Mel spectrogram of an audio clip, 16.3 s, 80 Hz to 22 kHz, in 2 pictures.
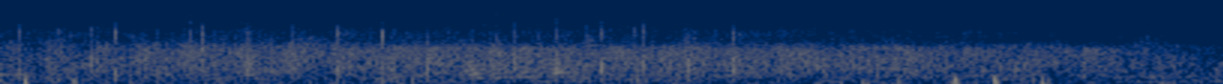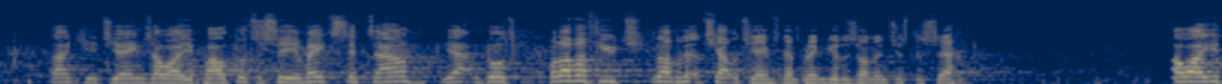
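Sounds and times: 
audience applause: 0.0s - 12.7s
speech: 8.5s - 14.7s, 16.0s - 16.3s.

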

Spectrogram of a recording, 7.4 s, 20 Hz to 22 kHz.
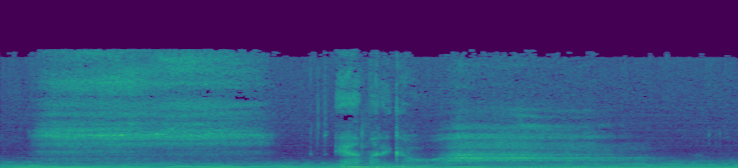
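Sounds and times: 
sustained tonal hum: 0.0s - 7.3s
long deep breath drawn in during a box breathing exercise: 0.3s - 3.0s, 4.3s - 7.1s.

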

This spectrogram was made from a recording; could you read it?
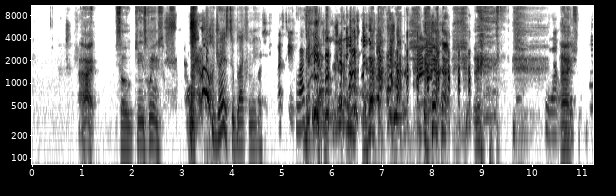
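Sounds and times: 
speech: 0.9s - 11.2s
sharp loud sneeze: 2.8s - 3.7s
laughter: 5.4s - 9.9s.

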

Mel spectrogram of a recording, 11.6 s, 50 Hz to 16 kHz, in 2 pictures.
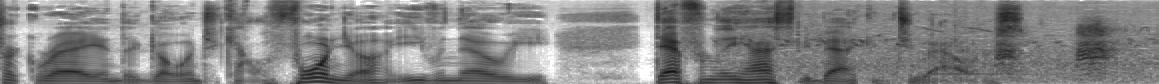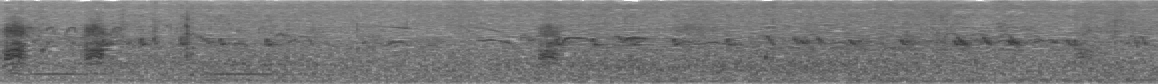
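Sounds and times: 
speech: 0.0s - 5.6s
ducks quacking: 3.8s - 11.5s
busy outdoor background: 4.0s - 11.5s.

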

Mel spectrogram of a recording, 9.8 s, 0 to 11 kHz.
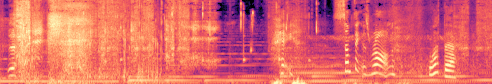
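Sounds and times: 
speech: 0.2s - 0.8s, 7.0s - 9.3s
wet squelching chewing: 0.4s - 5.2s.

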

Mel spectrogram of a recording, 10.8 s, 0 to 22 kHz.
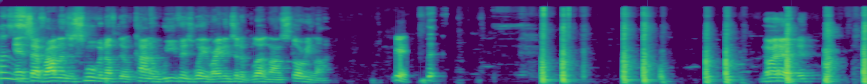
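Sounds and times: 
speech: 0.0s - 4.2s, 4.9s - 5.6s, 9.5s - 10.3s
sharp hollow knocking on a door: 6.8s - 10.8s.

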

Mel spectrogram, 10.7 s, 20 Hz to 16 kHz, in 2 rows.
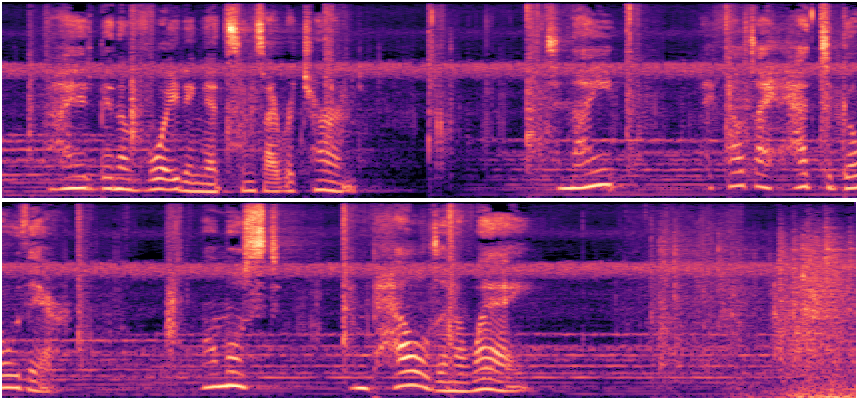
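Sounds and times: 
speech: 0.4s - 2.3s, 3.4s - 5.8s, 6.6s - 8.7s
heavy wooden tower door swinging open: 9.2s - 10.6s.

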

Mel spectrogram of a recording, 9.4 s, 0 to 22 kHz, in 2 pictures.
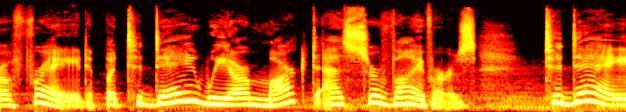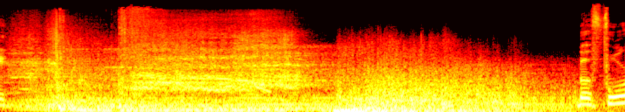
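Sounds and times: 
speech: 0.0s - 5.9s, 9.0s - 9.3s
rolling thunder: 7.1s - 9.2s.

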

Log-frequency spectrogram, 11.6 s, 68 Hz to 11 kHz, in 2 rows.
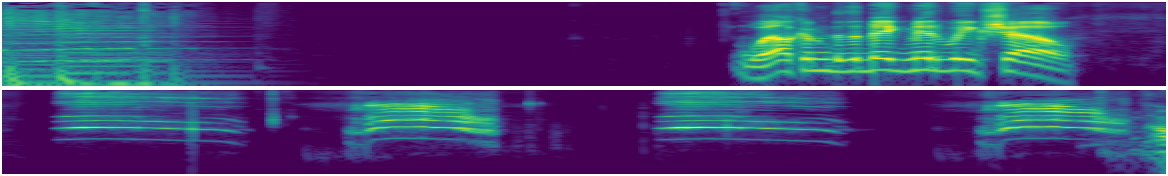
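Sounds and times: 
speech: 3.7s - 5.4s
cat meowing loudly and insistently: 6.1s - 8.4s, 9.1s - 10.1s, 10.7s - 11.6s.

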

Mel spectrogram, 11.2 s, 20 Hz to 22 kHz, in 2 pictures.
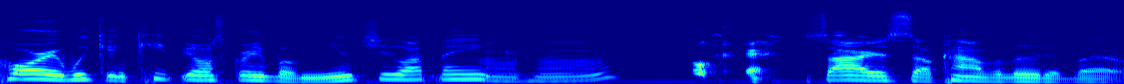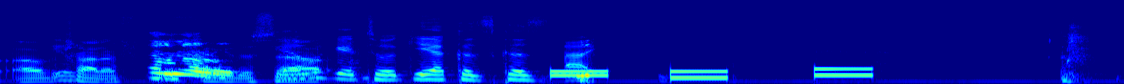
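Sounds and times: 
speech: 0.0s - 10.0s
low electrical hum: 0.0s - 11.2s
two-pitch telephone tone beeps: 8.4s - 10.0s.

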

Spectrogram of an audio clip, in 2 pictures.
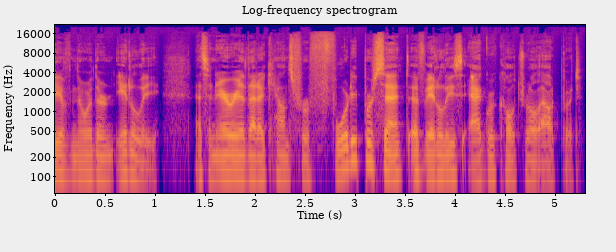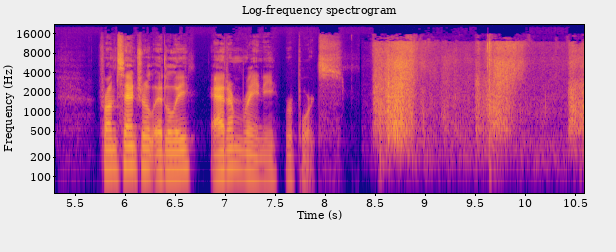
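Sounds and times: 
speech: 0.0s - 8.6s
slow footsteps crunching across dry sand of a dry riverbed: 8.5s - 10.5s.

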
